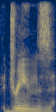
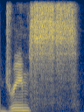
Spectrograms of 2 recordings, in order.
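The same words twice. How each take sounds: First: The word ends with a buzzing Z sound. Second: The word ends with a hissing S sound. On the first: The speaker calls it right. "it's dreams, okay, it has that vibration" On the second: The speaker calls it wrong. "we don't say dreams, okay, with an S sound"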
